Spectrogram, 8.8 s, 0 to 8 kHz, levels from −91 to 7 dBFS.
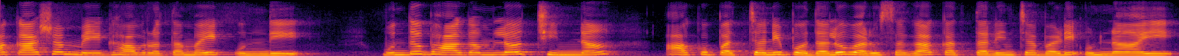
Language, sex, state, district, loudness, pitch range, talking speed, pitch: Telugu, female, Telangana, Hyderabad, -16 LUFS, 240-285 Hz, 80 wpm, 260 Hz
